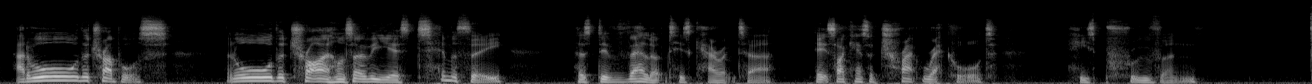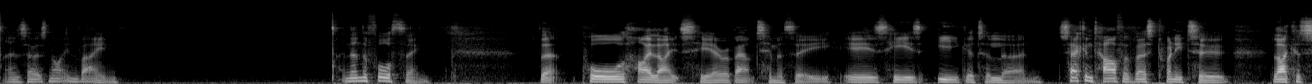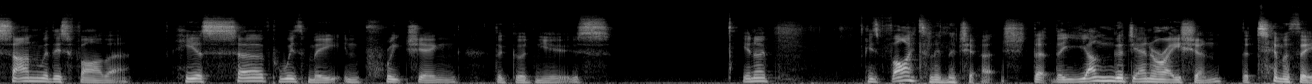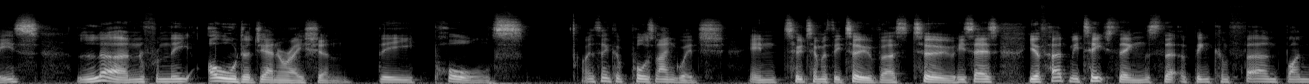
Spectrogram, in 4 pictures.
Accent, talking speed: British, 130 wpm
